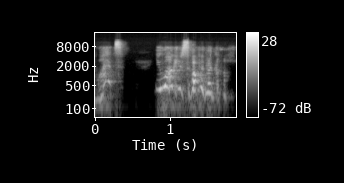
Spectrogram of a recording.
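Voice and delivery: very high, fast incredulous squeak; shocked disbelief. Retold or imitated. Disbelieving reaction to closet story.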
